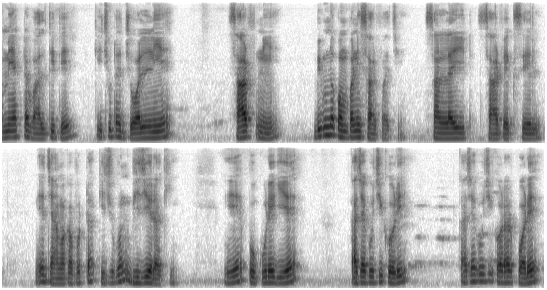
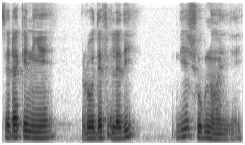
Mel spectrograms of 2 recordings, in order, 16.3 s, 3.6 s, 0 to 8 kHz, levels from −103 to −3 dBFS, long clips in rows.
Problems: constant background noise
